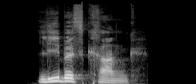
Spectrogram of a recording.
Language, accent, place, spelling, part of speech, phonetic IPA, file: German, Germany, Berlin, liebeskrank, adjective, [ˈliːbəsˌkʁaŋk], De-liebeskrank.ogg
- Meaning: lovesick, lovelorn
